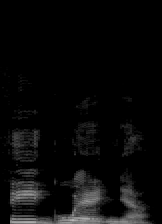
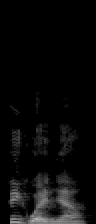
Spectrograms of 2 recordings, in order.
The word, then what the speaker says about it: cigüeña: That's if you want for the U to have a sound when you have gegi.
